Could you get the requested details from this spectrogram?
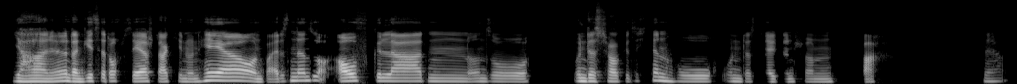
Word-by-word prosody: Ja, 140 -1 +4
ne? 150 +4 +3
Dann 140 -2 +4
geht's 155 +1 -1
ja 155 - -2
doch 155 0 -3
sehr 145 +1 +3
stark 135 -1 -2
hin 135 -2 -6
und 130 - -3
her, 175 +1 +6
und 130 -2 -1
beide 130 +3 -4
sind 180 +4 -2
dann 180 0 +2
so 190 - -3
aufgeladen 150 -3 +1
und 140 +1 -6
so. 135 -1 -5 0.4
Und 150 0 +1
das 145 0 0
schaukelt 145 0 -3
sich 155 -1 -24
dann 165 -5 -2
hoch, 135 -1 -4
und 140 -2 -9
das 130 - -14
hält 130 0 -7
dann 130 +1 -11
schon 130 0 -11 0.3
wach. - - -5 1.0
Ja. 140 0 -14
145 Hz, 190 wpm, -22 LUFS, 135-155 Hz, 1.0 s, her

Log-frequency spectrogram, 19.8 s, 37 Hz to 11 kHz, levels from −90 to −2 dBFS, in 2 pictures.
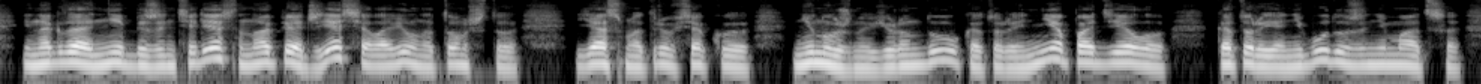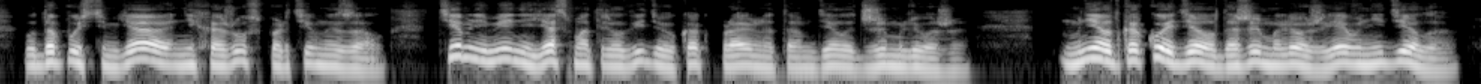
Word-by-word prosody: иногда 150 +2 +4
не 155 +4 +1
без 135 -2 -2
интереса. 155 +7 -1
Но 145 +3 -2
опять 155 -5 +2
же 120 - -5
я 225 - +2
себя 155 -10 -3
ловил 140 +3 0
на 125 -2 -5
том, 140 +3 -3
что 115 -3 -9 0.4
я 150 +4 +3
смотрю 130 +1 -5
всякую 125 -2 -4 0.3
ненужную 130 -7 +1
ерунду, 140 +9 -2
которая 120 -2 -4
не 185 +10 0
по 165 -1 +3
делу, 150 -6 0 0.3
которой 145 -2 +1
я 125 - -1
не 130 +1 -2
буду 170 +1 -1
заниматься. 140 -4 -3 0.3
Вот, 135 -1 -3
допустим, 155 -4 +1
я 175 +2 +5
не 140 0 -2
хожу 140 +5 -1
в - - -14
спортивный 135 +1 -4
зал, 110 -3 -4 0.3
тем 245 0 +1
не 200 -4 +1
менее 180 -5 +1
я 175 +5 +4
смотрел 135 -3 -4
видео 140 -6 -3
как 145 +3 -2
правильно 130 -3 0
там 115 -1 -6
делать 125 -2 -2
жим 130 +2 -1
лежа. 105 -4 -4 0.6
Мне 180 +8 +4
вот 170 -6 +5
какое 185 +2 +5
дело 150 -2 +4
до 130 +2 +1
жима 145 -1 0
лежа? 125 -6 +1
Я 150 - +4
его 150 -2 +2
не 150 +2 0
делаю 120 -10 0
140 Hz, 175 wpm, -21 LUFS, 125-160 Hz, 0.6 s, я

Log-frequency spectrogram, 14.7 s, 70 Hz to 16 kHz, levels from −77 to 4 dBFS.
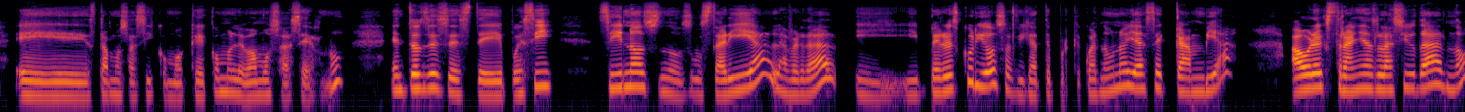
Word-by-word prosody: estamos 155 0 -3
así 150 +2 -5
como 145 -3 -11
que: 150 +1 -6
"¿Cómo 185 0 -8
le 170 -2 -5
vamos 160 +2 -4
a 135 - -4
hacer?", 130 -1 -2
¿no? 300 +6 -9 0.4
Entonces, 215 +1 +2
este, 160 -2 -1
pues 170 +1 -3
sí, 245 0 +4 0.4
sí 230 -1 +2
nos 240 -3 +3
nos 175 -3 -8
gustaría, 180 - +2
la 195 -4 -5
verdad, 180 - 0 0.2
y 155 -4 -13
y 165 0 -10
pero 185 +2 +2
es 215 - +1
curioso, 250 -6 +1
fíjate, 165 -1 -7
porque - - -18
cuando 185 +2 -7
uno 240 +4 -3
ya 225 -2 +3
se 225 0 -2
cambia, 190 +2 +1 0.7
ahora 210 +4 +8
extrañas 220 -1 +3
la 210 -1 +2
ciudad, 230 +4 +3
¿no? 220 0 -6
190 Hz, 150 wpm, -22 LUFS, 160-225 Hz, 0.7 s, ahora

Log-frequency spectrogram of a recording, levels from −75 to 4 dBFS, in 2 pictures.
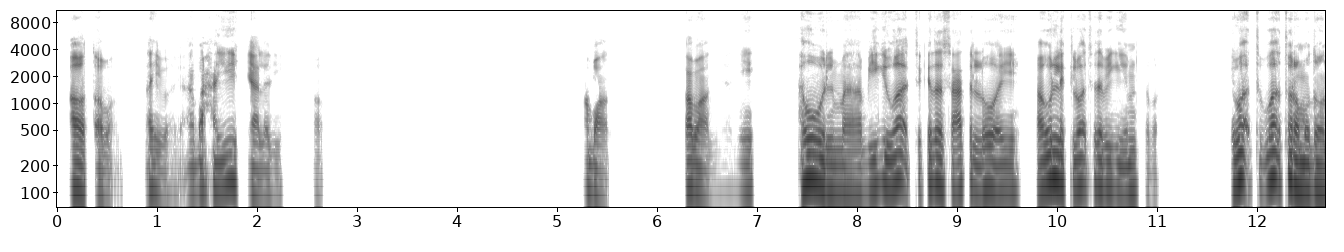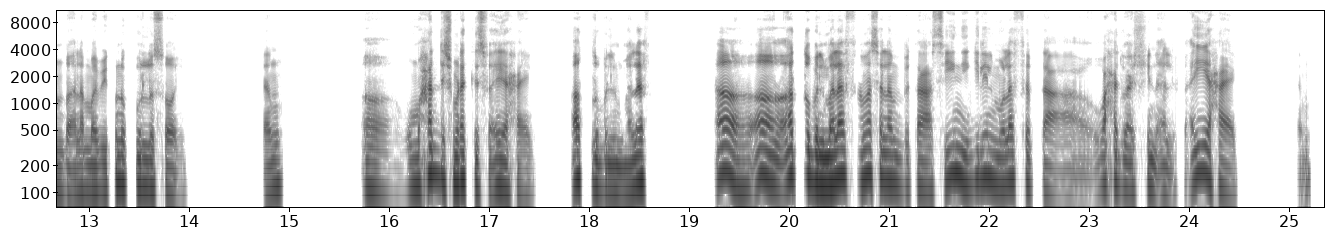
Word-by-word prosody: آه 110 -2 +5
طبعًا. 90 -2 -8 0.3
أيوه، 95 -4 -6
أنا 95 0 -12
باحييكِ 110 +5 -3
على 90 -1 -3
دي. 90 +2 -20 0.3
آه. - - -20 2.6
طبعًا، - - -5 0.8
طبعًا، 105 -5 +1
يعني 100 0 -11 0.5
أول 125 -5 +4
ما 95 -1 -2
بييجي 115 +5 -2
وقت 130 +3 +1
كده 125 +1 +1
ساعات 110 0 -1
اللي 105 -2 -1
هو 110 -2 +2
إيه، 100 0 -3 0.2
هاقول 125 +6 +6
لِك 125 -4 +1
الوقت 120 +1 -1
ده 115 - +2
بييجي 105 -3 -3
إمتى 100 +1 -5
بقى. - - -21 0.7
وقت 140 -3 +2
وقت 125 +2 +1
رمضان 105 -5 +3
بقى 95 -1 -2
لمّا 100 0 0
بيكون 105 +5 0
الكل 115 -2 0
صايم، 95 -4 -4 0.8
تمام، 115 +5 -3 0.8
آه، 100 -4 -4
وما 120 +3 -1
حدش 155 -2 +3
مِركِّز 125 -3 +3
في 100 - -6
أي 115 -1 +2
حاجة، 90 -2 -6 0.4
أطلب 120 -5 +1
الملف 105 +5 +2 0.7
آه، 135 -9 +3
آه، 145 -3 +4
أطلب 150 -3 +3
الملف 130 +3 +6
مثلًا 145 -4 +2
بتاع 115 -1 0
سين 145 +8 +1
ييجي 130 +1 -1
لي 145 - +1
الملف 140 -1 0
بتاع 90 -7 -5
21 115 - -3
ألِف، 95 -3 -8
أي 155 +2 +2
حاجة، 105 -8 -2 0.6
تمام. - - -15
110 Hz, 145 wpm, -24 LUFS, 100-130 Hz, 2.6 s, هاقول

